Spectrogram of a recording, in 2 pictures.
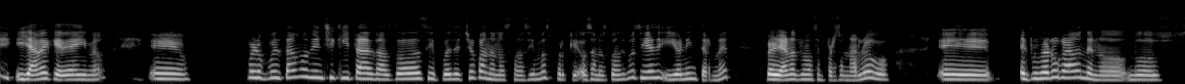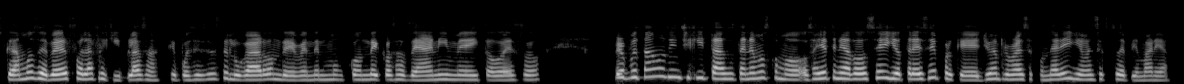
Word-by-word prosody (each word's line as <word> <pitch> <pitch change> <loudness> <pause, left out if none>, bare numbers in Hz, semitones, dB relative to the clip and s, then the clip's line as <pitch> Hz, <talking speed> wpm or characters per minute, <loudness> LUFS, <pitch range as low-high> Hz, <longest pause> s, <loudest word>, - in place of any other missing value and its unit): y 240 - +1
ya 240 -2 +8
me 270 0 +4
quedé 225 -2 +4
ahí, 225 0 +2
¿no? 225 +8 -7 0.4
Eh, 250 -2 +2 0.6
pero, 310 -3 +1
pues, 305 +3 0
estábamos 330 +4 -2
bien 315 -1 +2
chiquitas 290 -4 +2
las 230 -2 -2
dos 255 +1 +3
y, 260 - -1
pues, 235 +1 +1
de - - +2
hecho, 300 +7 -6
cuando 285 -7 -1
nos 215 -1 -8
conocimos, 235 +7 -7
porque, 225 -5 -6
o - - -2
sea, 235 - -6
nos 210 - -7
conocimos 245 +8 -4
ella 300 0 +3
y 305 - -5
yo 230 - +4
en 240 - -1
Internet, 250 - -5 0.3
pero 230 -1 +10
ya 215 - +8
nos 235 0 0
vimos 230 0 -3
en 225 - -9
persona 200 0 -7
luego. 245 -3 0 0.4
Eh, 225 -2 +4 0.3
el 260 - +7
primer 275 +2 +3
lugar 310 -1 +2
donde 290 -5 +1
no 205 -1 -4
nos 215 -1 -3
quedamos 240 +5 +1
de 255 -3 +6
ver 235 +3 +5
fue 260 -2 0
la 250 +1 +2
Frikiplaza, 215 -3 -3
que, 225 - -6
pues, 205 0 -4
es 220 0 -3
este 250 +3 -5
lugar 215 -1 +2
donde 225 -4 -1
venden 205 +2 -5
un 220 - -7
montón 220 0 -5
de 225 -1 +3
cosas 220 0 -3
de 205 - 0
anime 215 +1 -1
y 210 - -8
todo 200 -1 -3
eso, 215 +2 -6 0.7
pero, 325 - +2
pues, 325 +1 0
estábamos 360 +3 -2
bien 340 -1 -1
chiquitas, 280 -5 0
teníamos 265 +3 -1
como 230 -6 -2
o - - -2
sea, 255 - -1
ella 275 - +4
tenía 270 -4 +2
12 255 +5 +2
y - - 0
yo 255 -2 +3
13, 255 +5 +1
porque 215 -7 -2
yo 240 - -2
iba 255 - +1
en 255 - -5
primero 230 -1 0
de 235 - 0
secundaria 225 +2 -3
y - - -2
ella 220 - -2
en 225 - -5
sexto 235 0 -6
de 220 - 0
primaria. 195 0 -8
235 Hz, 240 wpm, -23 LUFS, 220-265 Hz, 0.7 s, pero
